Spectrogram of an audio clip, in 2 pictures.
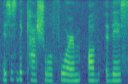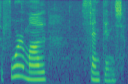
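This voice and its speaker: A woman's voice: a little high, slow pace. A woman teaching a language lesson, patiently explaining and repeating example phrases.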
